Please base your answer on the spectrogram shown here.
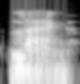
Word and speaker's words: làng: For example, this word is pronounced làng.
